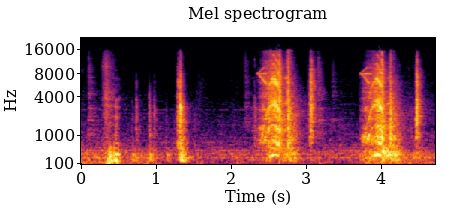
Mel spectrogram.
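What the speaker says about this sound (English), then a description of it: "First time I've used a powered nail gun." Makita cordless brad nailer firing nails during a home renovation, heard as a few sharp, close mechanical shots with brief whirring bursts about a second apart, with quiet handling noise between.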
